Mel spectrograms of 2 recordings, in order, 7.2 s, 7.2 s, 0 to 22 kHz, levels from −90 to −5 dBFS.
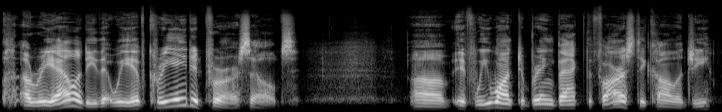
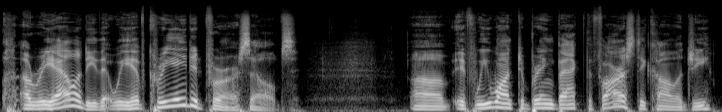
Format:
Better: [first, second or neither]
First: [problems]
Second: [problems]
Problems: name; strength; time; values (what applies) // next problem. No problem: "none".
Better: second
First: thin; very; fading below 350 Hz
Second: none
